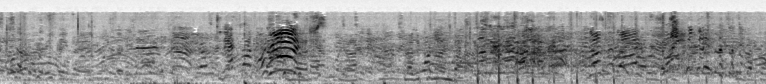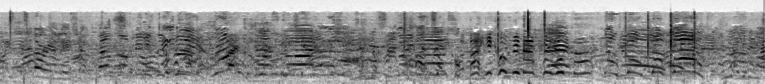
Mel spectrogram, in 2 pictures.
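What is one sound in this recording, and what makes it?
A crowd of children shouts and cheers excitedly nearby.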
